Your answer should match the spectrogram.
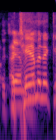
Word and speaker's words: Atamanuik: So Atamanuik is how you say it. Atamanuik. – Okay. – Now that's Canadianized. So it's Ukrainian. So it should be Atamanuik. That's the way it should be pronounced.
